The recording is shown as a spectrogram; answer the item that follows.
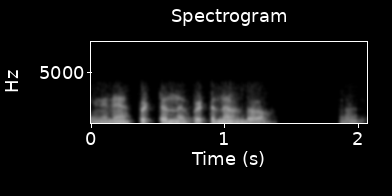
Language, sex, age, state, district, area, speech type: Malayalam, male, 18-30, Kerala, Kasaragod, rural, conversation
